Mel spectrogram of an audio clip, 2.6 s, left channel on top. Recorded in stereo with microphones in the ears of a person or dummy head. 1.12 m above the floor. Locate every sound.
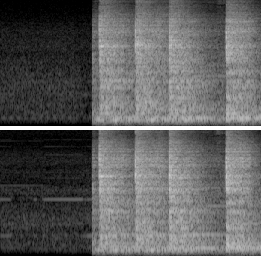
0.9 s hammering: 10° right (ahead or behind), 0.6 m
